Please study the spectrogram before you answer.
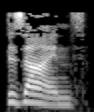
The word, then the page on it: designs: British English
